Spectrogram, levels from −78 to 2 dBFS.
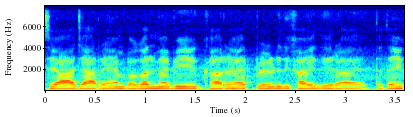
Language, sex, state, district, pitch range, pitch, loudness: Hindi, male, Chhattisgarh, Rajnandgaon, 165-190 Hz, 175 Hz, -15 LUFS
